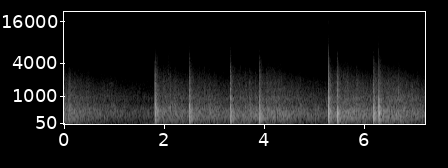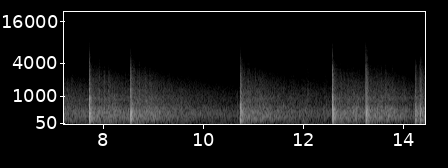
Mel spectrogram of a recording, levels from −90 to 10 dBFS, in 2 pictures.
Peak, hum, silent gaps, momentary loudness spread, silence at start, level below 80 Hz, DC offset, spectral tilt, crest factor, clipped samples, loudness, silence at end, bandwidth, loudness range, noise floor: -6 dBFS; none; none; 22 LU; 0 s; -64 dBFS; under 0.1%; -9 dB/octave; 32 dB; under 0.1%; -38 LUFS; 0 s; 6.8 kHz; 5 LU; -60 dBFS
